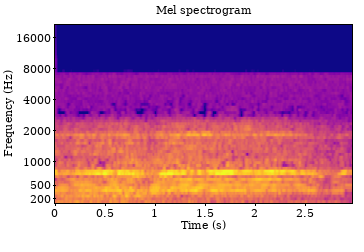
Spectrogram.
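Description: train whistle sound effect

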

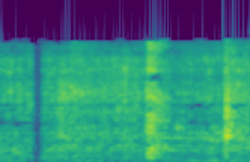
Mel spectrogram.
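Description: rough sea waves crashing

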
